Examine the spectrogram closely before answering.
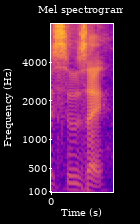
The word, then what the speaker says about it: SUSE: Dominic, um, I'm working for a company called Suse, mispronounced many times I heard, but that is supposed to be Suse.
